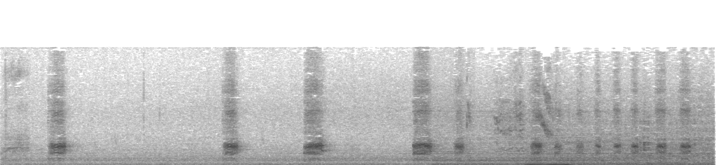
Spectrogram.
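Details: A female Eastern gray squirrel, high on a radio transmission tower near her drey, gives harsh, duck-like alarm barks at a domestic cat, spaced at first and then coming faster.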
